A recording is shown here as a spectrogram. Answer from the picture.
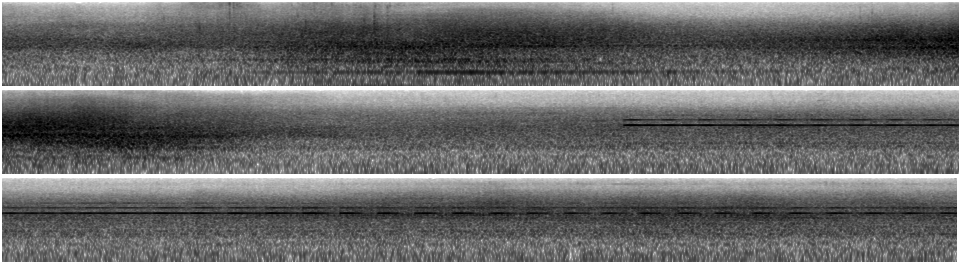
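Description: Herzog welded-rail train rolling slowly past, its wheel and car noise swelling twice in the first half. A little past halfway a steady, slightly pulsing two-tone electronic warning signal starts and keeps sounding.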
